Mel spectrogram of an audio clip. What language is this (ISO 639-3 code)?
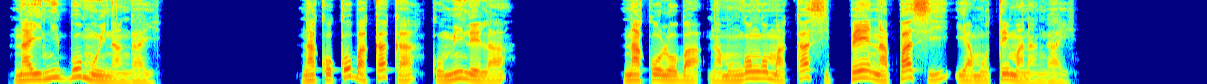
lin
